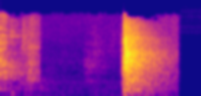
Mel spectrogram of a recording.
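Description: A single sharp slam about a second in, like something being shut hard, dying away over about half a second.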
